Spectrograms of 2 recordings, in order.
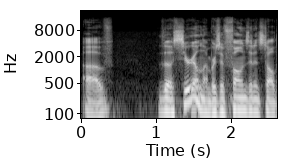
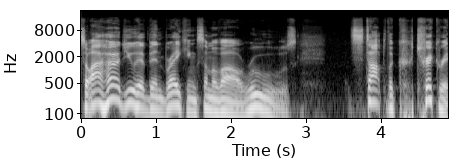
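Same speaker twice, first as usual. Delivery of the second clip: put-on firm, insistent voice in a fine Auburn accent. Reading out a quote, doing Tim Cook in an Auburn accent. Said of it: "I should do Mister Cook in a, in a fine Auburn accent".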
